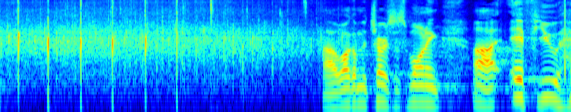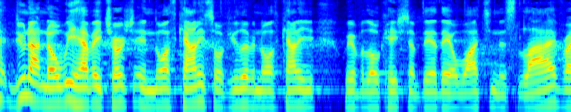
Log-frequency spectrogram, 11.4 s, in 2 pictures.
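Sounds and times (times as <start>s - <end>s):
church congregation clapping in unison: 0.0s - 3.9s
speech: 3.2s - 11.4s.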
